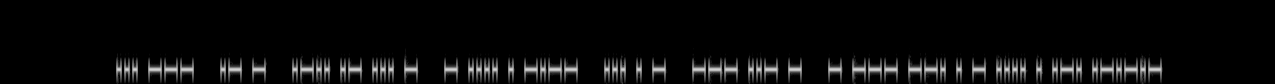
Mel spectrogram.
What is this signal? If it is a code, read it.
Morse code, heard as a keyed tone, about 32 wpm, 700 Hz. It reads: SO AT LAST THEY SET OUT TOGETHER.
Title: Sentences from Top 1000 Words - Review Part 1 - 30wpm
